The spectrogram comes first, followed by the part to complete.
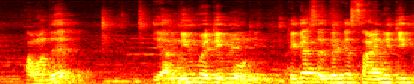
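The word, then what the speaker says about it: pneumatic: উচ্চারণ পি আসবে না, নিউমেটিক। এই যে নিউমেটিক পিটা উচ্চারণ হবে না।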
